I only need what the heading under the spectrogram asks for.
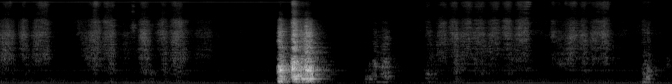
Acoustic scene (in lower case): kitchen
